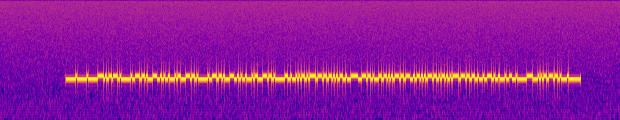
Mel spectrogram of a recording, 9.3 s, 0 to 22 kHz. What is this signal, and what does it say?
RTTY (45.45 baud, 170 Hz shift), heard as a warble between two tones, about 1550 Hz centre. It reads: AGN? AGN? PSE RPT UR NR DE PA2OS K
